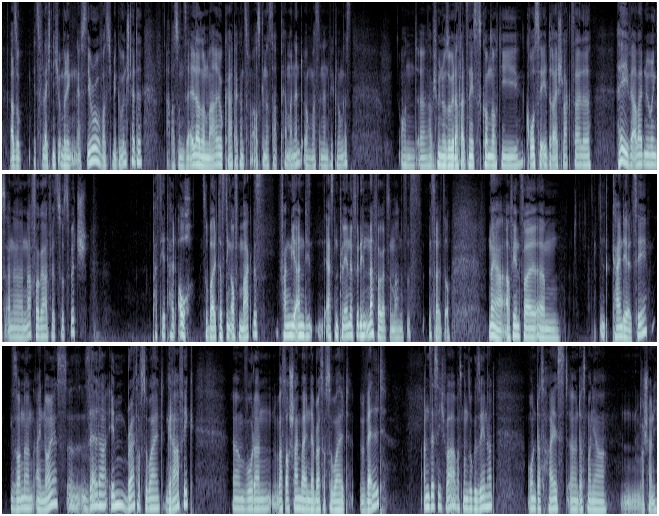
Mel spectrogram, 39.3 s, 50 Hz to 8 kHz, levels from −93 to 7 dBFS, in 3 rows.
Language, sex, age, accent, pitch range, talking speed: German, male, 30-49, German, 110-130 Hz, 190 wpm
